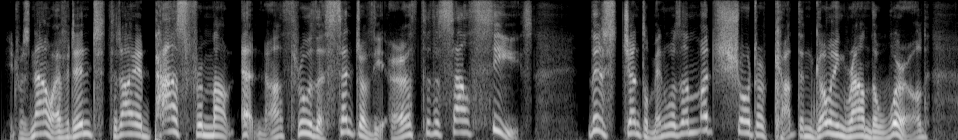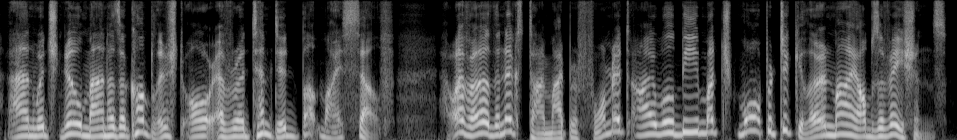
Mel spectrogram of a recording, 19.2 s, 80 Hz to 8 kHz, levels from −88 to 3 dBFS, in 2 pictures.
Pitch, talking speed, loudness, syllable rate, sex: 180 Hz, 190 wpm, -20 LUFS, 4.9 syllables/s, male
